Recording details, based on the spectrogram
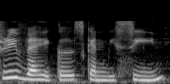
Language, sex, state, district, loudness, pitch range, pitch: English, female, Assam, Kamrup Metropolitan, -17 LUFS, 205-235 Hz, 215 Hz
